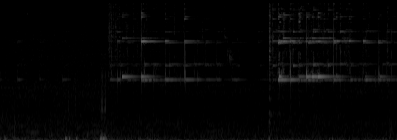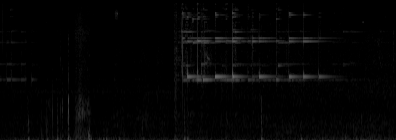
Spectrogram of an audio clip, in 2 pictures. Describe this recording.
a recording of the several wind chimes in my backyard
